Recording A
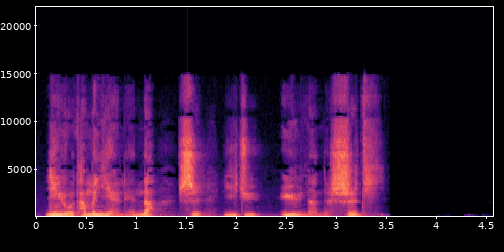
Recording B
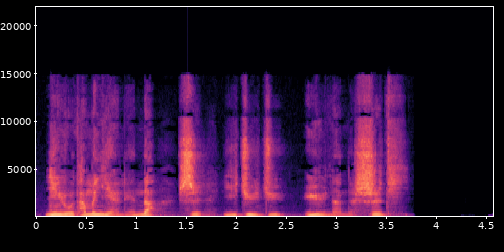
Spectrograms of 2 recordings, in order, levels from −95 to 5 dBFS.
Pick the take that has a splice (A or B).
A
